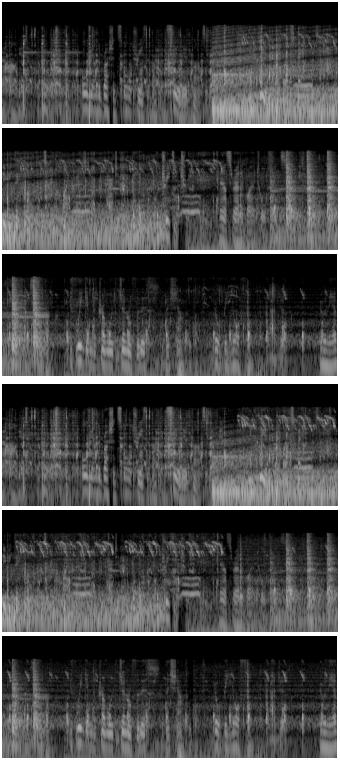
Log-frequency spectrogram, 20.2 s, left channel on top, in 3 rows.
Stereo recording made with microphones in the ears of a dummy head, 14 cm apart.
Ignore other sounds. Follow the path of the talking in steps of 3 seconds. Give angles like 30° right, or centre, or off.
70° right, 40° right, 20° left, 50° left, 40° left, 30° right, 70° right.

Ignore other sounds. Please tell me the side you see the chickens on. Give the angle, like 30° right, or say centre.
50° right.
